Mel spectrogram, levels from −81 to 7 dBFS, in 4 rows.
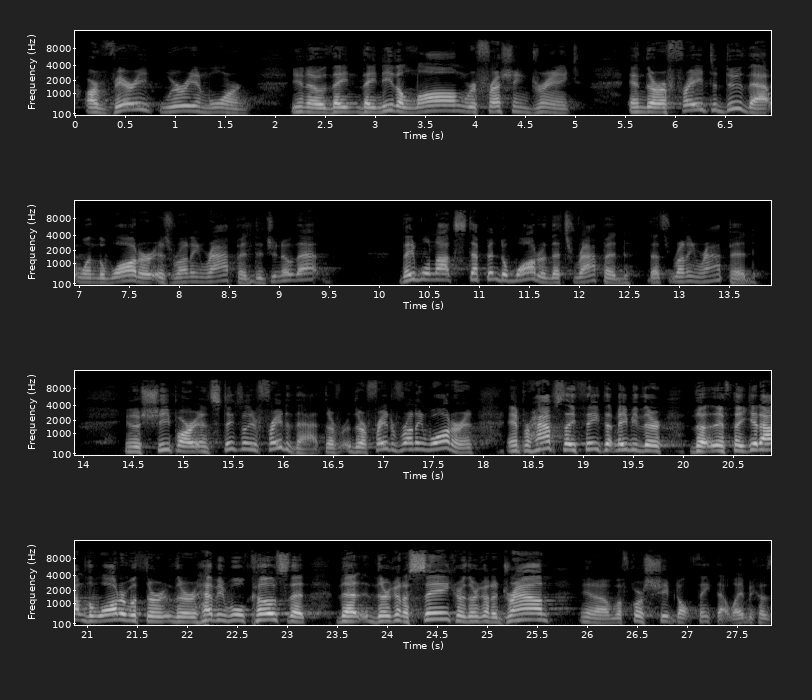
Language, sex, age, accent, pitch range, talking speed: English, male, 40-59, American, 170-260 Hz, 210 wpm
